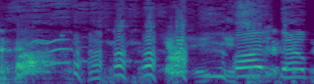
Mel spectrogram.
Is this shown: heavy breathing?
no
